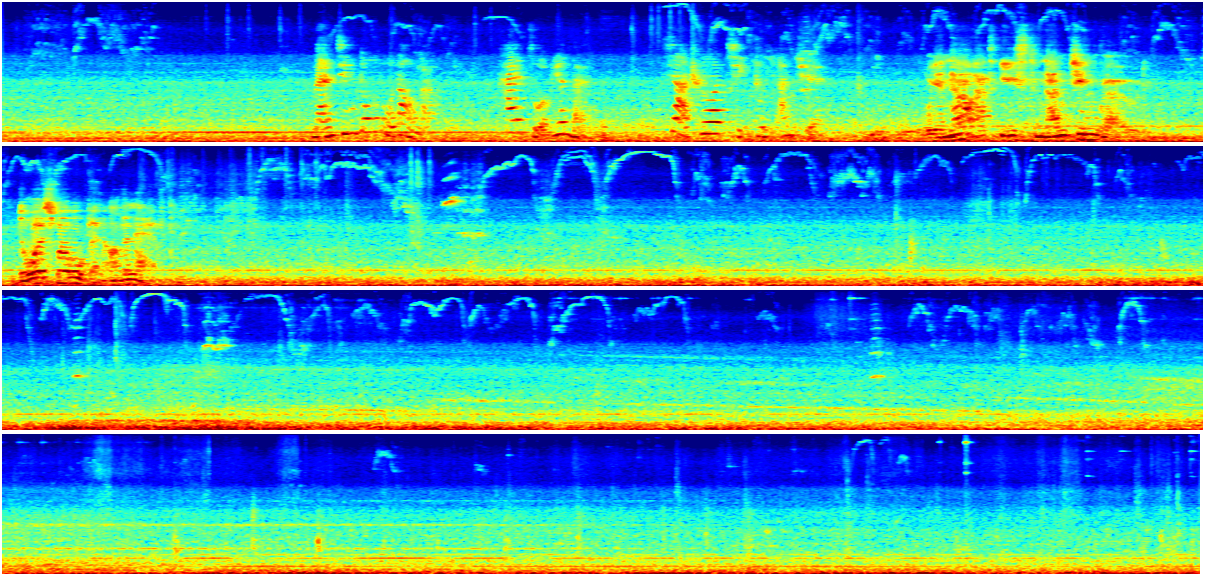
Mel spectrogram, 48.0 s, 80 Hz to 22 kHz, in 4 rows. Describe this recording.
Out of the train entering the station interchange, Line10 (Shanghai Metro), from North Sichuan Road station to East Nanjing Road station, Binaural recording, Zoom H6+ Soundman OKM II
